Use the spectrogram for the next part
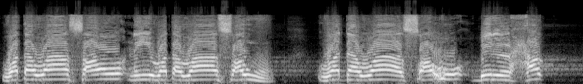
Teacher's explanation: واو ساکن ہے، اس سے پہلے زبر ہے، لہذا واو لین کا قاعدہ ہے اور نرمی کے ساتھ اس کو معروف طریقے سے پڑھیں گے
